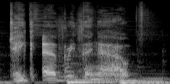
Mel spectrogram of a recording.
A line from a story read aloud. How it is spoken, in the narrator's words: he said in a low, hoarse voice that was almost a whisper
